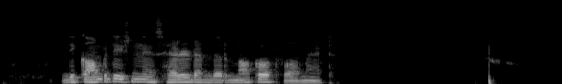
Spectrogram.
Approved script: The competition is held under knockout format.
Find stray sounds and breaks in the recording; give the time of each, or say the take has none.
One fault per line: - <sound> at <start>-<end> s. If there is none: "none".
none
